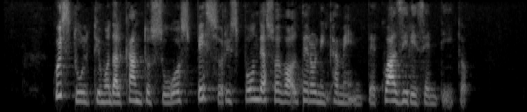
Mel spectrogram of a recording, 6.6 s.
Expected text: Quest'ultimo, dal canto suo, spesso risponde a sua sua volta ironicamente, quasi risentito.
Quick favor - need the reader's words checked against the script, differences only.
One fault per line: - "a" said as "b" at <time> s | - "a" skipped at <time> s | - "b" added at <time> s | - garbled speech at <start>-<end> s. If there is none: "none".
- "sua" skipped at 3.5 s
